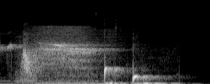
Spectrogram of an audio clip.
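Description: Animated logo-intro sound effects: a rising chirpy swell breaks into a whoosh with a held high tone. Then come two quick downward-swooping plops about a third of a second apart, the second one lower and held briefly, before the sound cuts off abruptly.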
